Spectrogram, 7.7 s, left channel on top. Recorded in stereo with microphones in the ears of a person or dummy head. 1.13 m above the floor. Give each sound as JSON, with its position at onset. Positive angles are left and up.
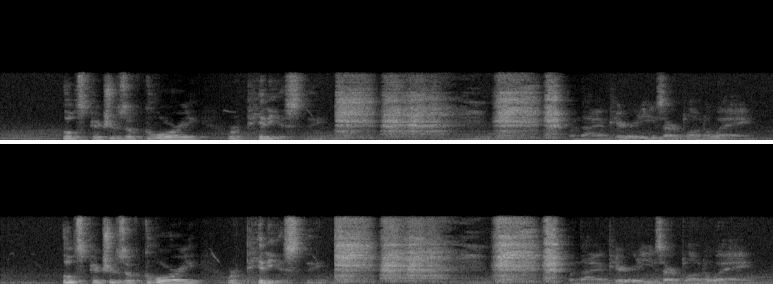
{"t": 0.6, "sound": "a man speaking", "side_deg": -70, "distance_m": 1.2}
{"t": 3.3, "sound": "breathing", "side_deg": -60, "distance_m": 0.8}
{"t": 5.7, "sound": "a man speaking", "side_deg": -85, "distance_m": 1.7}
